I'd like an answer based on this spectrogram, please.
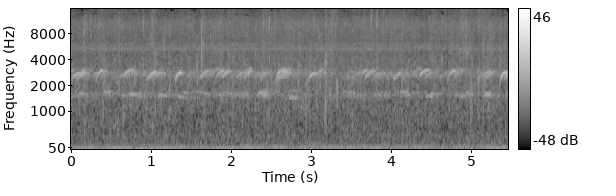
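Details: Coqui frogs on Hawaii's Big Island singing in tropical rain, many callers overlapping in a rhythmic two-part "co-qui" chorus of short, rising high chirps, over constant rain patter and occasional louder drops.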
